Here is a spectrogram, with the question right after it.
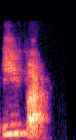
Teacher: some other people pronounce it Eva with the long E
